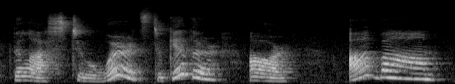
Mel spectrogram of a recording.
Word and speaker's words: ar: It's a single syllable word, ar, ar, ar, ar. You hear the Latvian R in this word.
